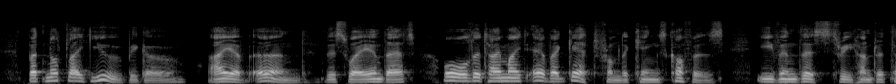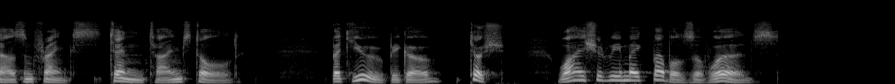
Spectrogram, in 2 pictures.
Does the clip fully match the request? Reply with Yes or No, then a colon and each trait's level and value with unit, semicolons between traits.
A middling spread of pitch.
No: wide, 6.8 semitones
